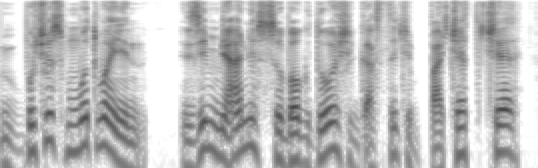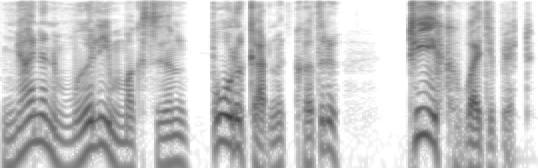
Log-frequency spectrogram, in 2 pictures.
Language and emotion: Kashmiri, happy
